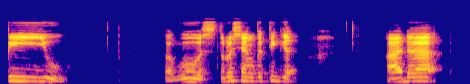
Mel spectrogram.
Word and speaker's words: CPU: pengucapan bahasa Inggris yaitu C dibaca sih Teh dibaca Pi dan UU dibaca you jadinya Si CPU bagus terus yang ketiga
